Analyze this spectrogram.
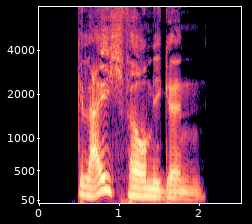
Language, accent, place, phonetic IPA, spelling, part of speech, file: German, Germany, Berlin, [ˈɡlaɪ̯çˌfœʁmɪɡn̩], gleichförmigen, adjective, De-gleichförmigen.ogg
- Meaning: inflection of gleichförmig: 1. strong genitive masculine/neuter singular 2. weak/mixed genitive/dative all-gender singular 3. strong/weak/mixed accusative masculine singular 4. strong dative plural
